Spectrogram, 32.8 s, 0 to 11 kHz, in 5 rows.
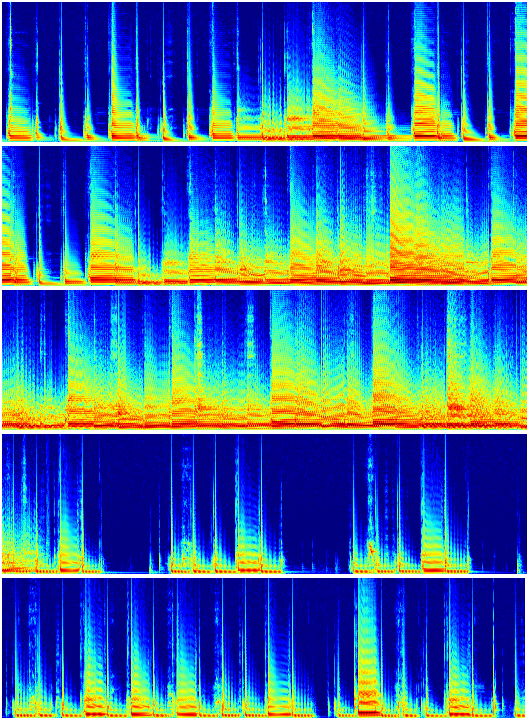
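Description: Five-string Spector Euro 5LE bass guitar played through a GoliathFX IceDrive bass overdrive pedal, with drive at half, tone full and the blend control on, giving a distorted tone. A riff of quick notes gives way to long ringing held notes from about eight to twenty seconds in, then choppy riffing with short stops.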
